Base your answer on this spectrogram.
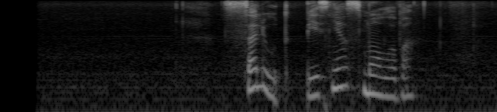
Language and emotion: Russian, neutral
